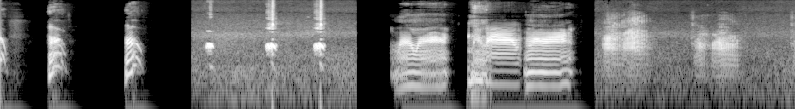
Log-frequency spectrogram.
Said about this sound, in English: Sounds like a pig, kind of. It sounds like a snurfling pig. Yeah. And then a puppy. Yeah. But it's not. It's a big dumb bird.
